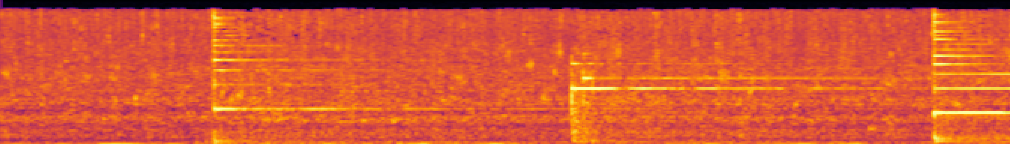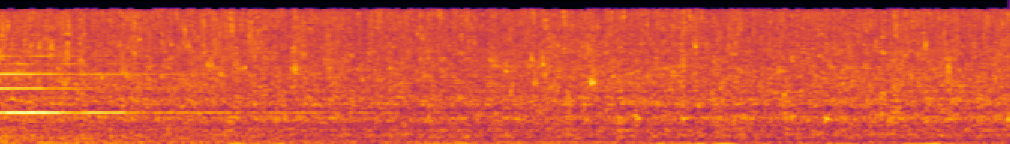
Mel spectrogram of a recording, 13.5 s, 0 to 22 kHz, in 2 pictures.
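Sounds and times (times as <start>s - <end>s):
running water flowing gently: 0.0s - 13.3s
bright ringing tones: 1.4s - 10.9s.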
